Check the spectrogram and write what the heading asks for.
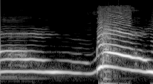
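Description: A human voice imitates a cat's meow: one drawn-out, steady-pitched wail that suddenly jumps higher and louder partway through, then holds and slowly rises, with no other sounds.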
